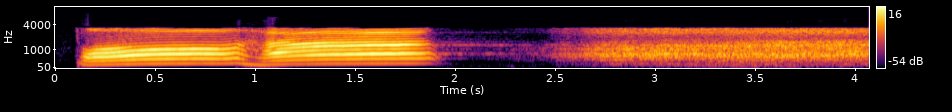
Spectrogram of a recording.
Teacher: طہ کو پر پڑھیں گے، حروف مستعلیہ میں سے ہے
